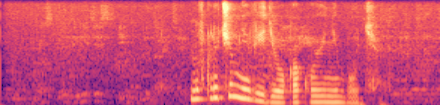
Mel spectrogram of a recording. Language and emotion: Russian, sad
